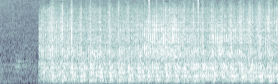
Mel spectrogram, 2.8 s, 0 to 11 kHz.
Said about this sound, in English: Smoke fills the sky as a chopper tries dousing the flames of the Cowichan River wildfire. It's grown to 4 hectares and is classified as out of control.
